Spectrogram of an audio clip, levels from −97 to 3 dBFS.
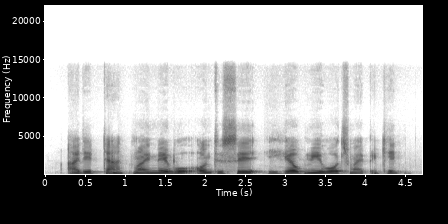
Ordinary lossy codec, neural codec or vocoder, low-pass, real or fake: none; codec, 32 kHz, 1.9 kbps, SNAC; 14.4 kHz; fake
